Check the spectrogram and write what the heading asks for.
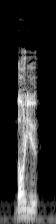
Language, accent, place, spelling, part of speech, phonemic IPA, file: French, France, Lyon, banlieues, noun, /bɑ̃.ljø/, LL-Q150 (fra)-banlieues.wav
- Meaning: plural of banlieue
